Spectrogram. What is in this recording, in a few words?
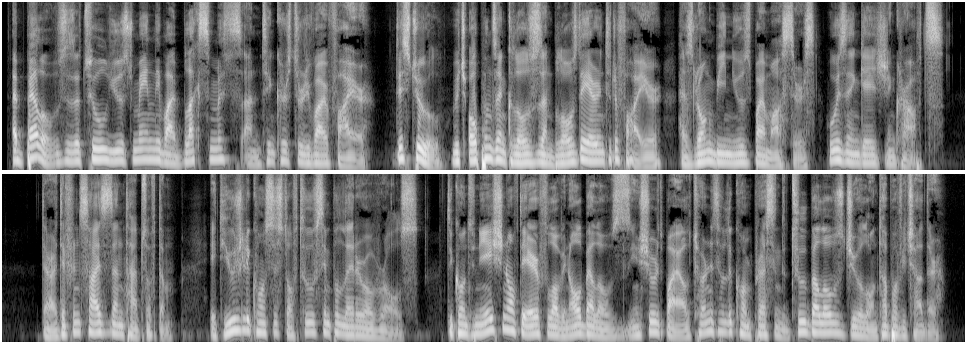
english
